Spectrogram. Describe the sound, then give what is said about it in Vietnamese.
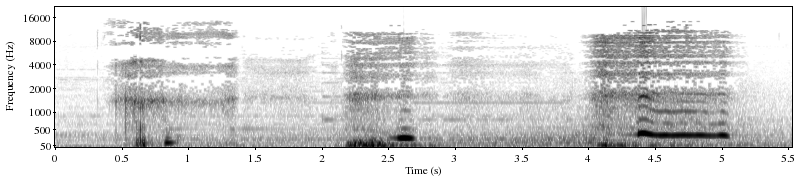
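A voice imitates an old man's wheezing, asthmatic hiss with his mouth gaping, in a rural ghost story: three strained, breathy gasping bursts with rasping pitch, each rising and falling in loudness, separated by short pauses. “Lão rít như là người bị hen suyễn, mồm của lão há hốc cả ra.”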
